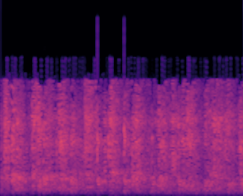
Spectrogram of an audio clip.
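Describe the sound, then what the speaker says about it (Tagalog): A church congregation applauds steadily during a parish celebration, a dense, even wash of clapping that fills the whole stretch at close range without letting up. "Ato po nilang palakpak ulit."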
